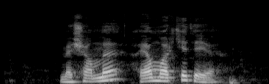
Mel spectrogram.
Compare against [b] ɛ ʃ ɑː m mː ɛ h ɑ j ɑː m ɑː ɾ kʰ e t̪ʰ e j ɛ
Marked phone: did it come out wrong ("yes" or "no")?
yes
